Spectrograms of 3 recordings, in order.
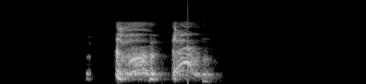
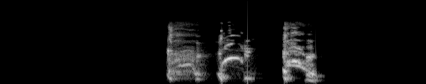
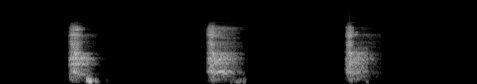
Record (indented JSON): {
  "cough_length": "3.7 s",
  "cough_amplitude": 32768,
  "cough_signal_mean_std_ratio": 0.37,
  "three_cough_length": "4.3 s",
  "three_cough_amplitude": 31173,
  "three_cough_signal_mean_std_ratio": 0.36,
  "exhalation_length": "4.8 s",
  "exhalation_amplitude": 24678,
  "exhalation_signal_mean_std_ratio": 0.31,
  "survey_phase": "beta (2021-08-13 to 2022-03-07)",
  "age": "45-64",
  "gender": "Male",
  "wearing_mask": "No",
  "symptom_cough_any": true,
  "symptom_runny_or_blocked_nose": true,
  "symptom_sore_throat": true,
  "symptom_change_to_sense_of_smell_or_taste": true,
  "symptom_loss_of_taste": true,
  "symptom_other": true,
  "symptom_onset": "4 days",
  "smoker_status": "Never smoked",
  "respiratory_condition_asthma": false,
  "respiratory_condition_other": false,
  "recruitment_source": "Test and Trace",
  "submission_delay": "2 days",
  "covid_test_result": "Positive",
  "covid_test_method": "RT-qPCR",
  "covid_ct_value": 10.9,
  "covid_ct_gene": "ORF1ab gene",
  "covid_ct_mean": 11.1,
  "covid_viral_load": "230000000 copies/ml",
  "covid_viral_load_category": "High viral load (>1M copies/ml)"
}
